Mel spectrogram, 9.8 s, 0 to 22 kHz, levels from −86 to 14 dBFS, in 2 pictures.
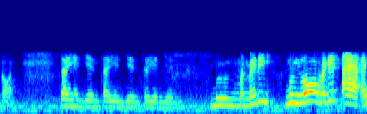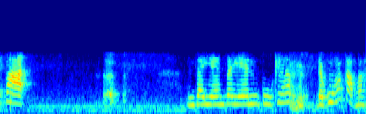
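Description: Throughout, the speech sounds slightly rough and synthetic, with nothing above about 3.8 kHz. That is G.729 codec damage, plainly audible, consistent with an 8 kbit/s stream: the voice is rebuilt from a vocal tract filter, pitch predictor and sparse pulses rather than transmitted directly.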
